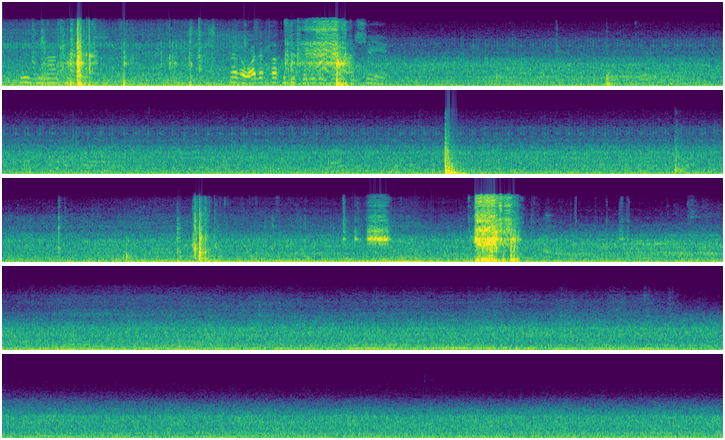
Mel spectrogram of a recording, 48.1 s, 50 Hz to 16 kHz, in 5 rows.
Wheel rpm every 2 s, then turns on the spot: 0, 0, 0, 0, 0, 0, 0, 0, 0, 0, 0, 0, 20, 10, 0, 0, 0, 0, 0, 0, 0, 0, 0, 0.
none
